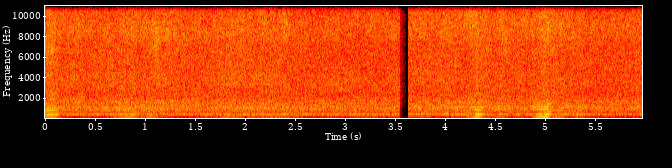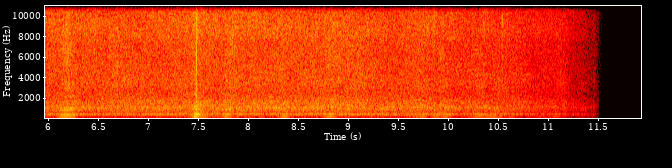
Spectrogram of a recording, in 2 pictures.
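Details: Bees around the hive make a continuous low drone, with several close fly-by swells and small taps, broken by a brief dropout and fading out at the end.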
